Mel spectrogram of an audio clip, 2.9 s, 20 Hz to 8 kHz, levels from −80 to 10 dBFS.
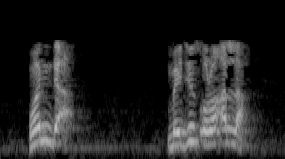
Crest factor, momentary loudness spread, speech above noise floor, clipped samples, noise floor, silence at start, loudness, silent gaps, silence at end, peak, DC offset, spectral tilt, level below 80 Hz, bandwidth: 18 dB; 9 LU; 38 dB; under 0.1%; -59 dBFS; 0.3 s; -22 LUFS; none; 0.4 s; -6 dBFS; under 0.1%; -9.5 dB/octave; -74 dBFS; 4 kHz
